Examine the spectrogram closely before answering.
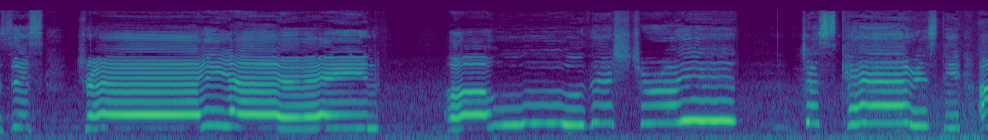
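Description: A woman singing an unaccompanied song in long held notes, phrase by phrase with short pauses for breath.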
